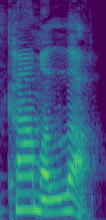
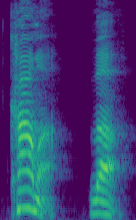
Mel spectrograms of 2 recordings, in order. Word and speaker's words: Kamala: Listen, her name is Kamala. You know the punctuation mark in a sentence? That little curvy thing on the bottom of the letters? Curvy? Kamala. So get it right, people.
